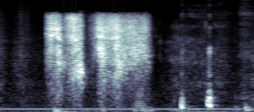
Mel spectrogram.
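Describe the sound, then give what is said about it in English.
Two loud, gritty scratching bursts of a cat kicking up litter in a litter box, followed by a few short scattered scuffs, over a faint steady low hum. “That would be my cat kicking up litter.”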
